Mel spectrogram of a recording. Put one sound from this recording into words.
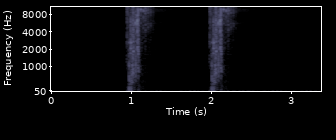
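A short interface whoosh sounds as a menu opens and closes.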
